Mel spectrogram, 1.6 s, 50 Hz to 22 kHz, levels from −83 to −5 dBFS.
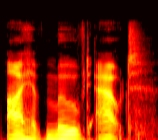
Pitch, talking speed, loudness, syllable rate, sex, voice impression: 100 Hz, 150 wpm, -21 LUFS, 3.9 syllables/s, male, masculine, middle-aged, powerful, bright, raspy, friendly, unique, wild, lively, intense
